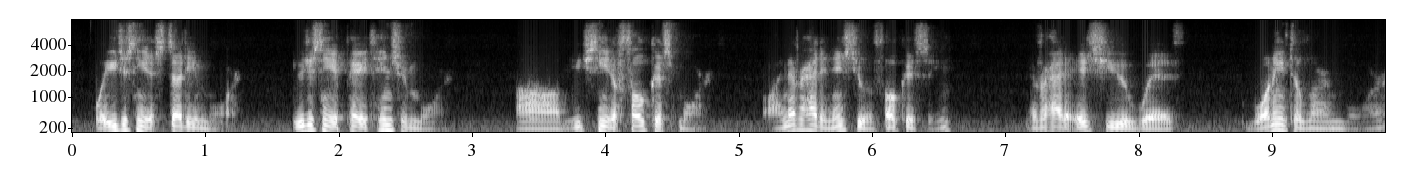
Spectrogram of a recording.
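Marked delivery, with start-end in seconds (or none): none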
